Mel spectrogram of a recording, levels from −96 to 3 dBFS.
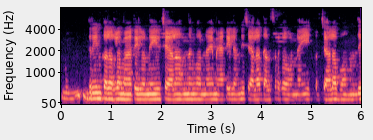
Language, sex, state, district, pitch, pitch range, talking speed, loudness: Telugu, male, Andhra Pradesh, Srikakulam, 160 Hz, 155-170 Hz, 170 wpm, -15 LUFS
